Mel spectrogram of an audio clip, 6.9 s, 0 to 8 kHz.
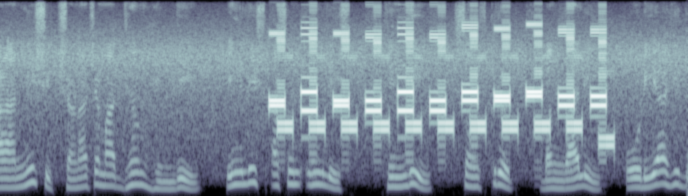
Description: Multi-frequency trunk signalling (R2, with the far end's replies), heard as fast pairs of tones, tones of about 160 ms, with speech in Goan Konkani. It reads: 37327296055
